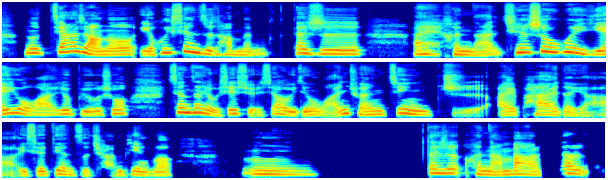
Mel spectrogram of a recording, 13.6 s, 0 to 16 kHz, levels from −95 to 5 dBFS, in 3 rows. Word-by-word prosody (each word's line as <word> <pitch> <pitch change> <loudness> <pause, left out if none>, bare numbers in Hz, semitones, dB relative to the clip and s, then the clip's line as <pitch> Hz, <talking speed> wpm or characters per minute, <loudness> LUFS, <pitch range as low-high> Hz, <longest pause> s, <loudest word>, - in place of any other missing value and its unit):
那 255 0 +3
家 305 +7 +3
长 225 - +6
呢， 180 +2 +2
也 175 - +1
会 265 - +2
限 285 +3 +5
制 205 -7 +2
他 180 -1 -5
们， 165 +5 -5 0.2
但 235 -1 +2
是， 210 -2 +2 0.4
唉， 195 -2 0
很 180 -3 0
难。 160 +3 -3
其 275 - 0
实 285 - +5
社 305 +1 +6
会 295 -4 +4
也 195 +2 +2
有 245 -7 +2
啊， 175 0 -2
就 210 +1 0
比 185 -4 -8
如 165 - -1
说， 220 +4 -2 0.3
现 285 -2 +5
在 275 - +5
有 210 - +2
些 215 - 0
学 215 - -6
校 200 -4 -2
已 155 - +2
经 165 +2 -1
完 215 +7 -1
全 180 -4 -1
禁 190 -5 +1
止 - - -8
iPad 175 -2 -2
呀， 140 - -9
一 - - -4
些 170 +1 -2
电 185 +2 -1
子 135 - -8
产 155 +4 -8
品 165 -2 -2
了。 155 +2 -2 0.5
嗯。 185 -5 -2 0.8
但 245 0 +2
是 240 -1 +2
很 190 -3 -2
难 165 0 +1
吧， 190 -3 +2 0.2
但 230 -2 +1
190 Hz, 250 characters per minute, -24 LUFS, 175-235 Hz, 0.8 s, 长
